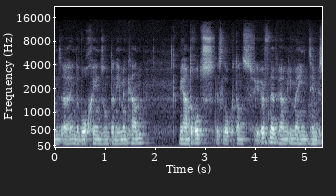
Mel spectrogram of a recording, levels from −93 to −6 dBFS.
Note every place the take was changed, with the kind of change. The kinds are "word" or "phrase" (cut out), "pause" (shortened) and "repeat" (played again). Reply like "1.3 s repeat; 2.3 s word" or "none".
1.5 s word; 2.7 s word; 3.2 s word; 4.0 s word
